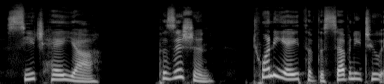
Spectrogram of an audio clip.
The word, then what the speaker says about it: Seheiah: Name: Seheiah, pronounced Seheiah.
